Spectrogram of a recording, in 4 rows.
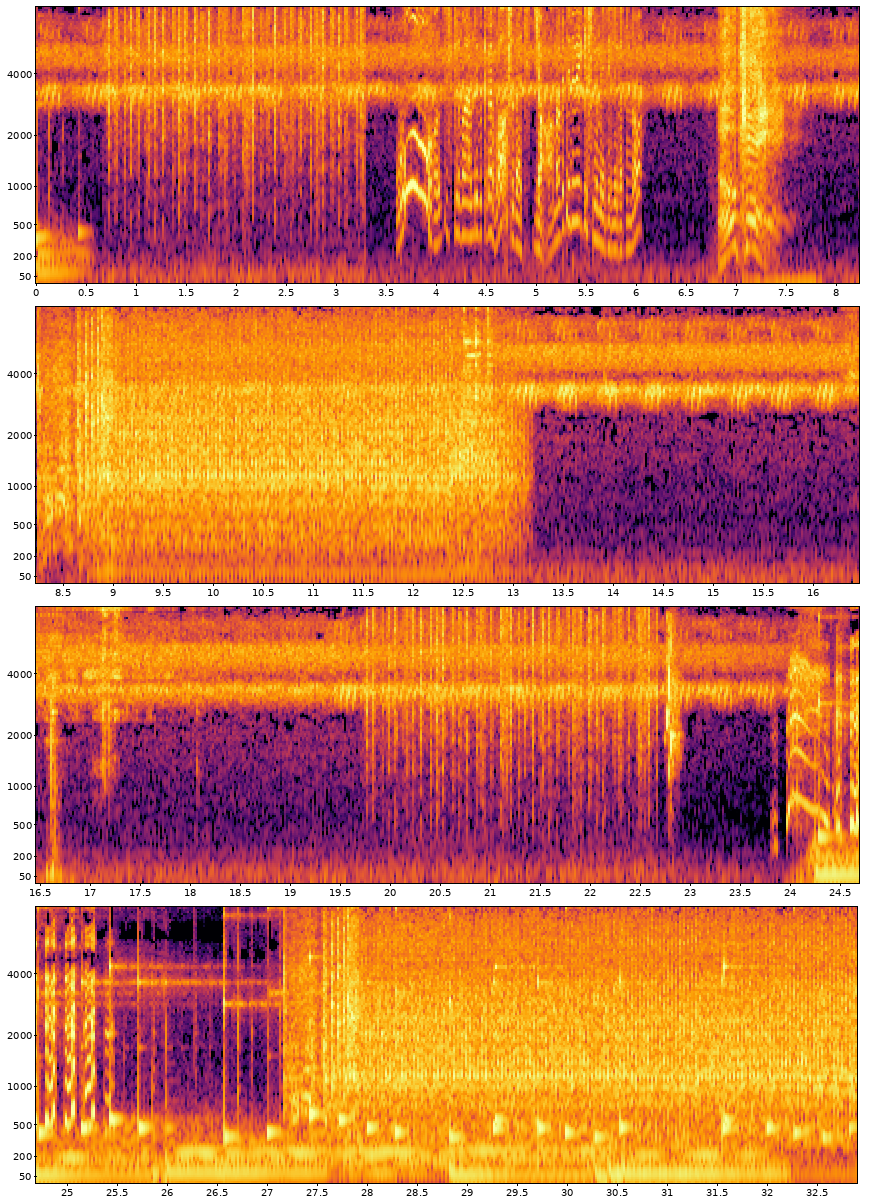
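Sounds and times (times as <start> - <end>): music: 0.0 - 0.6, 24.2 - 32.9
tractor engine running: 0.0 - 3.3, 8.4 - 13.1, 26.6 - 32.9
crickets chirping: 0.0 - 8.3, 12.6 - 24.3.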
